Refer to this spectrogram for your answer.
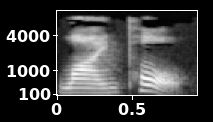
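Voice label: "line pull", English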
